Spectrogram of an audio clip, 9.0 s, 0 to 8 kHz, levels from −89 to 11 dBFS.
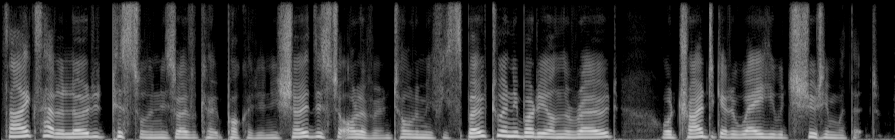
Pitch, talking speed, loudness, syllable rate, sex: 180 Hz, 250 wpm, -17 LUFS, 6.2 syllables/s, female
